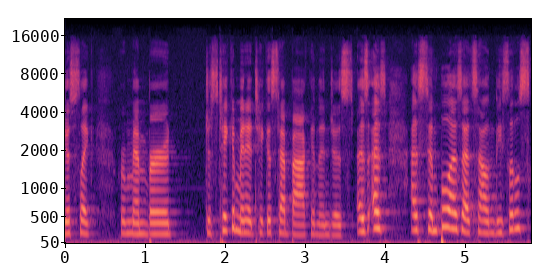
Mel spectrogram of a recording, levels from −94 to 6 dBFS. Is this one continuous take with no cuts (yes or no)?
yes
